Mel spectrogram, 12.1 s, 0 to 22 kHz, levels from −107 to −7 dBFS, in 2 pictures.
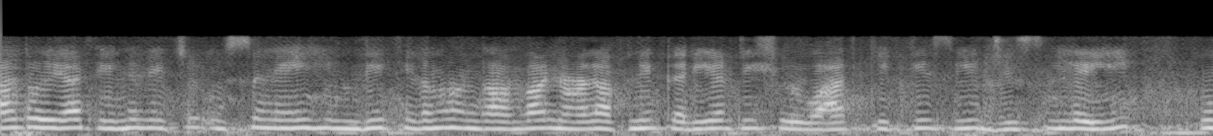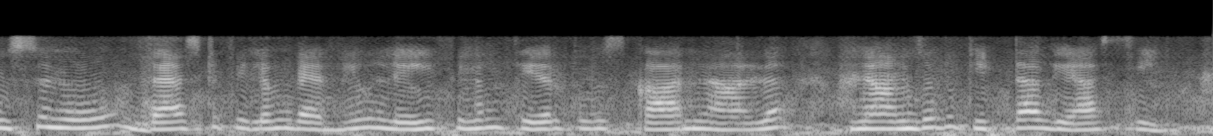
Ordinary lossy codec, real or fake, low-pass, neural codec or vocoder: none; fake; 7.2 kHz; codec, 16 kHz, 2 kbps, FreqCodec, smaller model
